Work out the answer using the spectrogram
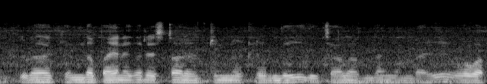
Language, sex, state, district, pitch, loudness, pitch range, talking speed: Telugu, male, Andhra Pradesh, Sri Satya Sai, 100 Hz, -18 LUFS, 100-105 Hz, 110 wpm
